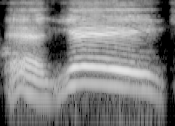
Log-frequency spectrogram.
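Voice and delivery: loud, high sarcastic yay; mock cheer. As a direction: cheer it out with fake joy. Mock cheer as kids wake.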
